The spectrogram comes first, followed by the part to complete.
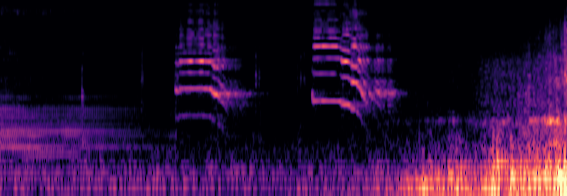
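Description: Animated-film soundtrack: a soft sustained musical chord fades out, then two falling gliding tones sound about a second apart.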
